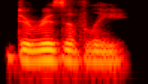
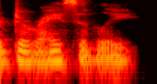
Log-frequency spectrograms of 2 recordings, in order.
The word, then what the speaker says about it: derisively: Rose giggled and both laughed derisively or derisively. It's pronounced different ways.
